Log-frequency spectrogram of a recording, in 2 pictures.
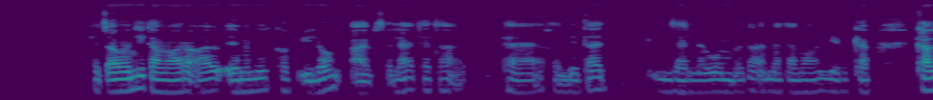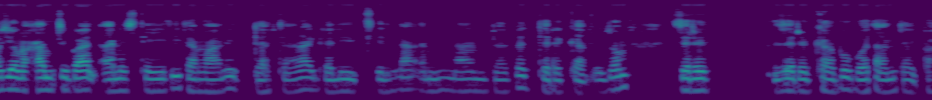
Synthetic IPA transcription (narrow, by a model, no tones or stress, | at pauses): ħɨt͡sʼawɔnt̪ʰit̪ʰɐmhaɾoʔaβʔemnikʰɐfʔilo̞mʔaβt͡sʼɨla | t̪ʰɐxɐlɨt̪ʰat̪ | nzɐlːɐwo̞mbo̞t̪ʰaɨnːat̪ʰɐmhaɾujɪɾɨkːɐβkʰaβzio̞mħamt̪ʰiɡʷʼʔananɐst̪ʰɐjt̪ʰit̪ʰɐmhaɾid̪̥oft̪ʰɐɾaɡɐlit͡sʼilːaʔɨnːanbɐbɐt̪ʰɨɾɨkʰːɐβʔɨzo̞m | zɨɾɨkʰːɐβubo̞t̪ʰaɨnt̪ʰɐjb̥aa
